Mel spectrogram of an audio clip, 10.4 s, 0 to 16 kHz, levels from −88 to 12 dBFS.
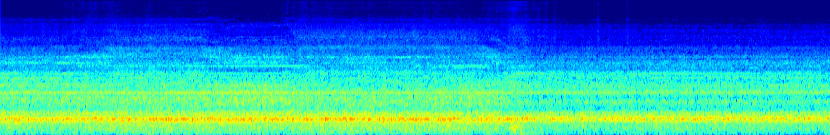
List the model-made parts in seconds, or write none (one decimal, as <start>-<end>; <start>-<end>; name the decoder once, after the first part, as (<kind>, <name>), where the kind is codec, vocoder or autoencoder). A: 0.0-2.3 (autoencoder, DAC-VAE); 3.7-8.1; 9.5-10.4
